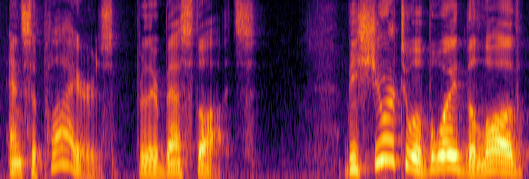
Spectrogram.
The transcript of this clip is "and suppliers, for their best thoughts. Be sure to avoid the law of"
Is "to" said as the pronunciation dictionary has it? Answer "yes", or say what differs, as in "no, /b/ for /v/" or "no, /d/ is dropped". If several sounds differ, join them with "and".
yes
